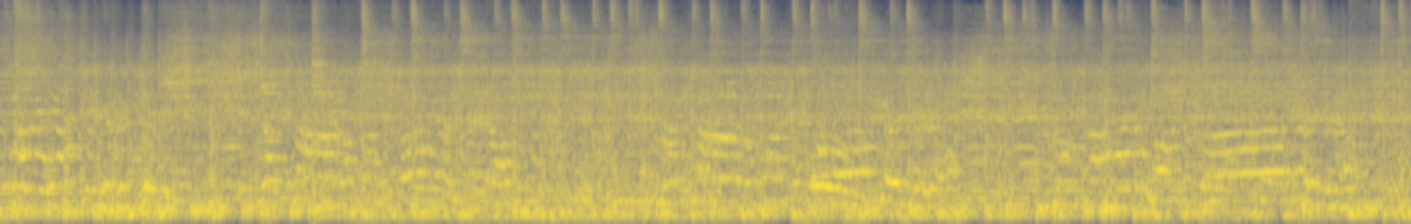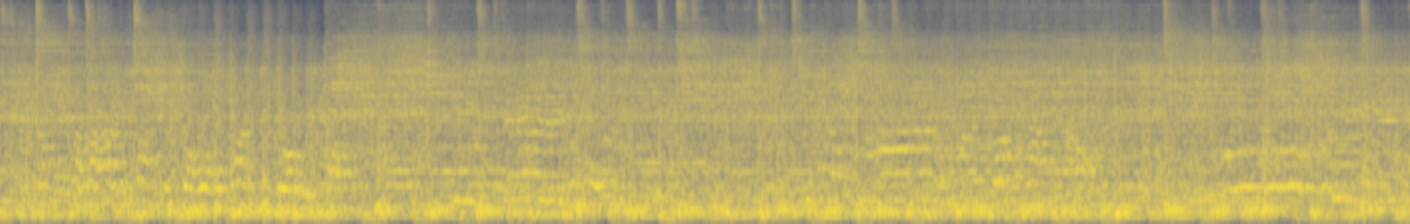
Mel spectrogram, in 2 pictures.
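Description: Live rock band playing: a woman singing lead over electric guitar, electric bass and a drum kit, loud and continuous.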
